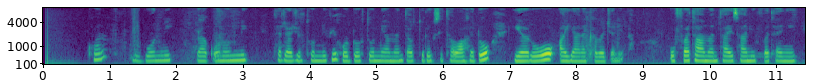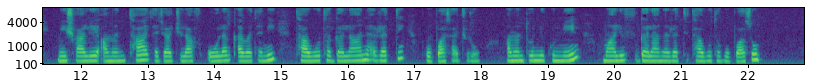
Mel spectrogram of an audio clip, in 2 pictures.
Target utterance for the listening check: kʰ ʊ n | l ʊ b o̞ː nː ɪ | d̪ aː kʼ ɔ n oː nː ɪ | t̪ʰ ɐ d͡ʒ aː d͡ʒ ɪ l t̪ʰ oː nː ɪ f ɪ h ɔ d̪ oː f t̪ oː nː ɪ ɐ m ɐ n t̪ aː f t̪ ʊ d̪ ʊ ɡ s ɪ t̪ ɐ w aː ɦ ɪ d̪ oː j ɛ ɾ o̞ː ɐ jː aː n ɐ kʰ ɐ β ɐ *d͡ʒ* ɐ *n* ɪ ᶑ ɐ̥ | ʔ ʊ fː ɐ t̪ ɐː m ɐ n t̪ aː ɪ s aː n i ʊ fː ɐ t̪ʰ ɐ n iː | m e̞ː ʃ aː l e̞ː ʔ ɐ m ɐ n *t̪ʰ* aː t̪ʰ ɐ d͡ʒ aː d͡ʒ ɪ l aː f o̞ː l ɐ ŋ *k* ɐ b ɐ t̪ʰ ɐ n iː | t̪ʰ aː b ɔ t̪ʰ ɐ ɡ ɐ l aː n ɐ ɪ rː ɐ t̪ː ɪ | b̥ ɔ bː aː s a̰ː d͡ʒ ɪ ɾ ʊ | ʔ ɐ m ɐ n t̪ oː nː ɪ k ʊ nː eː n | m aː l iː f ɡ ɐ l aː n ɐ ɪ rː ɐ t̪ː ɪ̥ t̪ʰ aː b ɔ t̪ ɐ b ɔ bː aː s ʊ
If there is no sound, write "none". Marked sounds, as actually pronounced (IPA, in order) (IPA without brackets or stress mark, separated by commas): d͡ʒ, n, t̪ʰ, kʼ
